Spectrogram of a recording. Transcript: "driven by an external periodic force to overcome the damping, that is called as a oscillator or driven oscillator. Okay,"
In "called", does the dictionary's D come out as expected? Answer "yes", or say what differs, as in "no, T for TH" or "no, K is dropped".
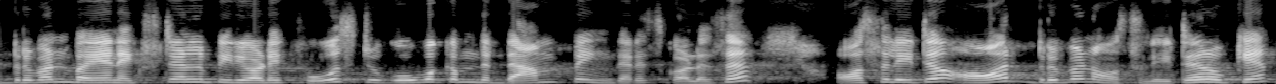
no, D is dropped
